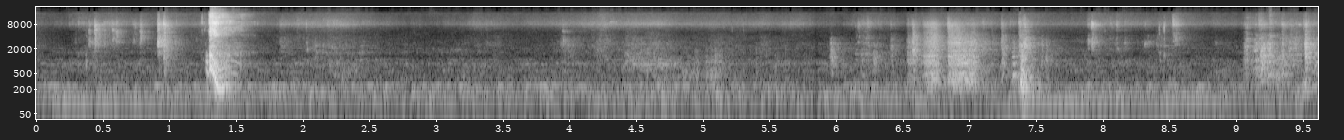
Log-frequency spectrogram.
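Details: One sharp, explosive sneeze from a baby girl in a quiet room, followed later by softer snuffling and rustling; sneeze.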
